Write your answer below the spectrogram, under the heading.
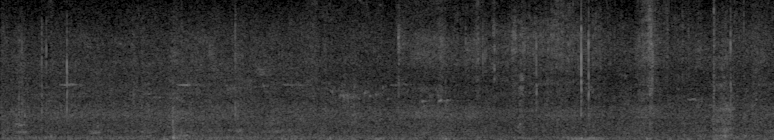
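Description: Faint scuffling of a cane corso and a presa canario play-wrestling on gravel: scattered light clicks and small thumps of paws on loose stones.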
